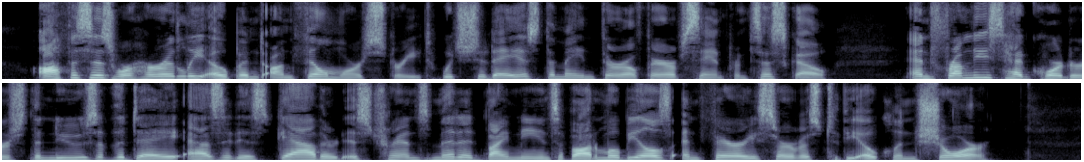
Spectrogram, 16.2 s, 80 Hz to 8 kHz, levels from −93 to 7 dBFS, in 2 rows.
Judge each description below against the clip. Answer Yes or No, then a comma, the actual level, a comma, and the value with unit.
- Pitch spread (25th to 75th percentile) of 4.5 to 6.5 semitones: No, average, 3.1 semitones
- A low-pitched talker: No, medium, 170 Hz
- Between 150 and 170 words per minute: Yes, average, 155 wpm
